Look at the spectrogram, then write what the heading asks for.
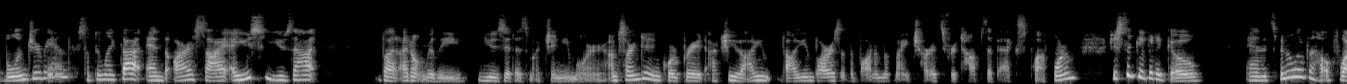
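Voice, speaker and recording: A woman's voice: lowish voice, vocal fry, husky, dry recording. A young woman whose first language is Vietnamese, hosting a livestream in casual, upbeat chat with viewers, with many fillers. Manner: chatty and upbeat, lots of fillers. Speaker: livestream host.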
